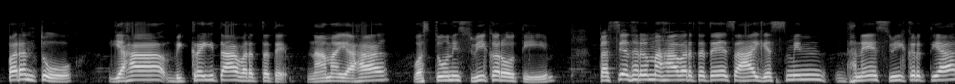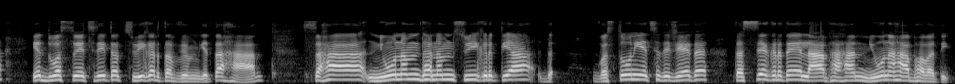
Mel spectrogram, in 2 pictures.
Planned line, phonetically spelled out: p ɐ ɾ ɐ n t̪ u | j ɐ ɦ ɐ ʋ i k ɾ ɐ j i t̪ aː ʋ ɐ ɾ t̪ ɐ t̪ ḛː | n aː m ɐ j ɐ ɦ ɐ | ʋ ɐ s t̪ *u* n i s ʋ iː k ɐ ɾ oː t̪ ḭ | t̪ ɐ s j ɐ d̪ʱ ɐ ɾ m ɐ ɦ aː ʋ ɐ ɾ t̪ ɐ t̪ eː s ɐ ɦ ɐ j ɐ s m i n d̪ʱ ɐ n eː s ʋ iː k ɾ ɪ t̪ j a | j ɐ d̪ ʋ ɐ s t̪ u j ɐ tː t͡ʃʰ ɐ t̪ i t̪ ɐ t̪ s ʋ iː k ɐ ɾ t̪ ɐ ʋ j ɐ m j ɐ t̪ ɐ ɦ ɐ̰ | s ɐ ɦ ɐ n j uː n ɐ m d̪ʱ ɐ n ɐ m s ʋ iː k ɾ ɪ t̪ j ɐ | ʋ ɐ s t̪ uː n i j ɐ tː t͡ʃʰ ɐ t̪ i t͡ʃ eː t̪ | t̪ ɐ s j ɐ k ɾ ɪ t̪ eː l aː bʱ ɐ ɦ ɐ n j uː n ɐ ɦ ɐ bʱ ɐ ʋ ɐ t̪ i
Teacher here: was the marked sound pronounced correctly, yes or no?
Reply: no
